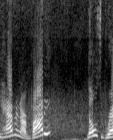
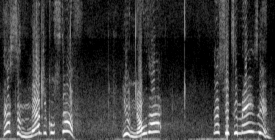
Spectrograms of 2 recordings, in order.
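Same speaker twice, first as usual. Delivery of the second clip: excited; 10 semitones higher, 7 dB louder than usual. Acted. Raving about magical things.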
